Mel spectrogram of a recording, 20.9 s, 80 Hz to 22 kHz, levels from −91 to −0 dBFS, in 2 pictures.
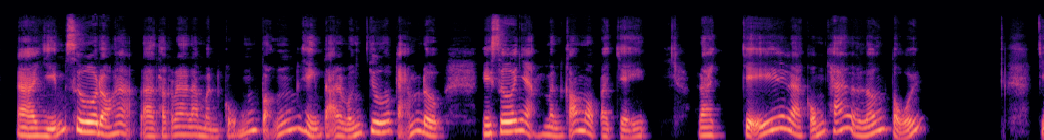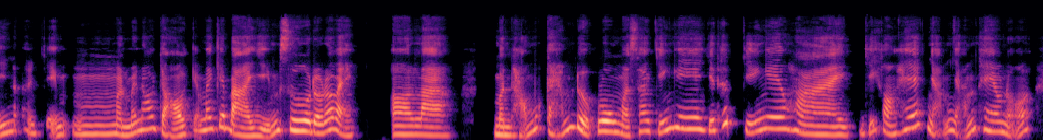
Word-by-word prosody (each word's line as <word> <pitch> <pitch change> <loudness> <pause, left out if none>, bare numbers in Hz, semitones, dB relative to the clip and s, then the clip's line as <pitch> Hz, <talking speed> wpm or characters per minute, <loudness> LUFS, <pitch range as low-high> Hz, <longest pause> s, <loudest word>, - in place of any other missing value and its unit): à, 180 -2 +3
Diễm 170 - +1
Xưa 280 -6 +7
đồ 225 -5 +4
ha, 235 +4 -4
là 175 -1 -3
thật 170 - -3
ra 195 +1 -3
là 190 - -4
mình 160 -4 -6
cũng 280 - -5
vẫn 260 +10 -4
hiện 170 -8 -1
tại - - -3
là - - -2
vẫn 185 +9 -2
chưa 255 -3 +4
có 265 +1 -3
cảm 255 +7 -4
được. 185 -7 +1 0.4
Ngày 215 0 +1
xưa 260 +3 +7
á 270 - +6
nha, 265 -6 -1
mình 185 -3 -5
có 255 - -2
một 270 -4 0
bà 165 0 -5
chị, 160 +1 -6 0.5
là 185 0 -1 0.3
chỉ 285 +8 +2
là 250 -9 0
cũng 235 - -3
khá 280 +6 -1
là - - -2
lớn 235 - -2
tuổi. - - -2 1.2
Chị 215 - -2
nói, 260 - -6
ưm, 225 - -4
chị - - -7 0.2
ừm 210 0 -3
mình 200 -3 +1
mới 225 +5 0
nói 315 +3 0
trời - - +1
ơi, 175 +3 +4
cái - - -7
mấy 310 +2 +1
cái 365 - +2
bài 180 - +3
diễm 165 - 0
xưa 285 -2 +6
đồ 235 -3 +5
đó 300 +6 +3
bạn, 195 -12 +1 0.4
ờ, 205 0 +2
là 190 -2 +1 0.4
mình 195 -2 +2
hổng 200 +9 -3
cảm 245 - -2
được 285 -5 +3
luôn 265 -2 +7
mà 195 - 0
sao 270 +9 -3
chỉ 250 - -2
nghe 330 0 +3
chỉ 280 - +1
thích 485 +2 +2
chỉ 240 - -2
nghe 330 +3 +2
hoài, 205 -9 0
chỉ - - -6
còn 225 -5 0
hát 350 - -1
nhẩm - - -4
nhẩm 260 +1 -4
theo 275 -4 0
nữa. 240 - -3
230 Hz, 225 wpm, -23 LUFS, 195-280 Hz, 1.2 s, Xưa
